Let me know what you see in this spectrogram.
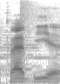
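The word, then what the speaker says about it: Klavier: Clavier pronunciation. Clavier. Clavier. Oh, they say in German they say Clavier.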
